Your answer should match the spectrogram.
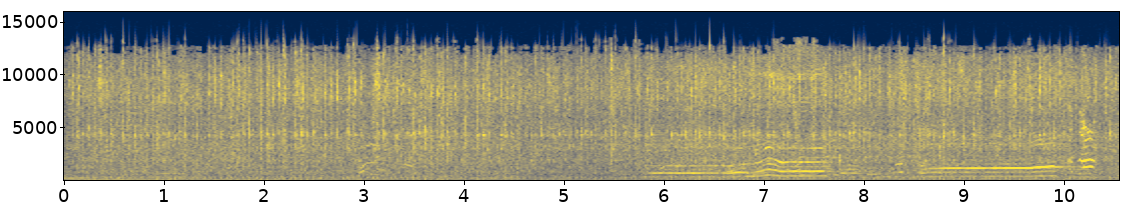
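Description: Water gushing steadily from a filter unit's outlet pipe onto sand. From about six seconds in, high-pitched voices call out in drawn-out, rising and falling notes.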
